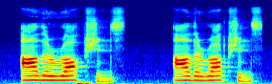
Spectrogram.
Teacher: 在英音里面其实是加上这个 r 的发音的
